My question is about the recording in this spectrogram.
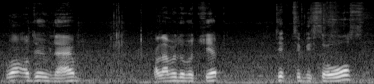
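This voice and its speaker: Creaky man chewing while he talks. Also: a little high, fairly even intonation, moderate pace, dark tone, a little hiss or hum. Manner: chewing and eating while talking. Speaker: food reviewer. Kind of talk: casual food review vlog.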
